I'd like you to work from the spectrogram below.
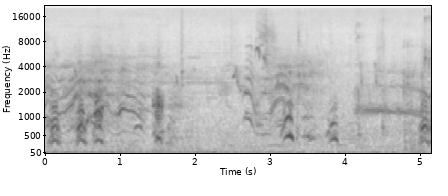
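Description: A Mabari warhound in Dragon Age: Origins gives a series of short barks, yips and whimpers, close and clear, scattered irregularly over a quiet ambient background.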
